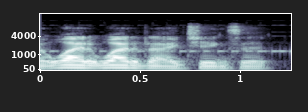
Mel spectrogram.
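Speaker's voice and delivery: ordinary talk, nothing marked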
